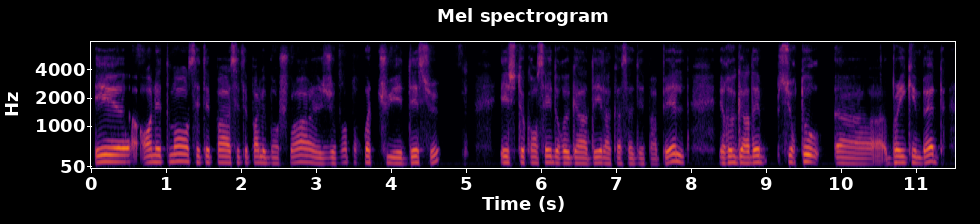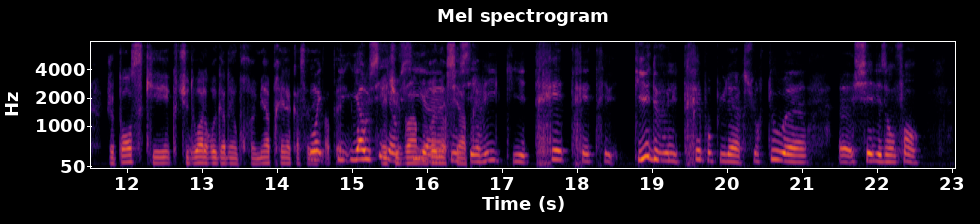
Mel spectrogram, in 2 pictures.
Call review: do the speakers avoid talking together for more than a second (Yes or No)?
No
